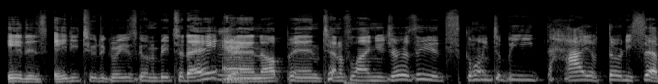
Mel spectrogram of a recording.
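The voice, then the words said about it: New York accent. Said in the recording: “As you hear in his voice when he gets a little excited or some caffeine in him, the New York.”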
